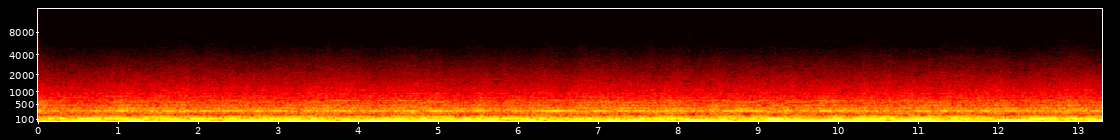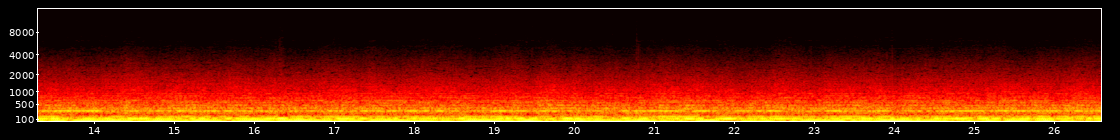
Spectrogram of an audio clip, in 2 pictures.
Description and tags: EngineRoomPipeNoise4 Loop
Seamless loop suitable for use as background vessel or ambient environment noise. This one has a more harshly fed-back delay structure. It's low-pass filtered noise with multiple complex delays with feedback that have a harsh but stereo-correlated effect forming a soundscape with the impression of metal, pipes (large tubes), and perhaps the engines of some fictional vessel. Created with an AnalogBox circuit (AnalogBox 2.41alpha) that I put together, and then edited for the looping in Cool Edit Pro.
abox, ambient, background, engine, loop, metal, noise, pipe, synthetic, tube, vessel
